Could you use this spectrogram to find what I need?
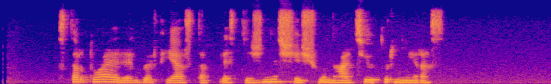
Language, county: Lithuanian, Klaipėda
